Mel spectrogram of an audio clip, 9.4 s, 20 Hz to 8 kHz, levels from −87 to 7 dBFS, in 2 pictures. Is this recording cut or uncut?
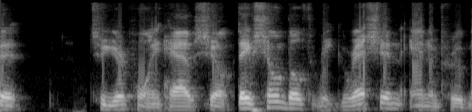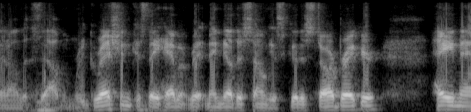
cut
